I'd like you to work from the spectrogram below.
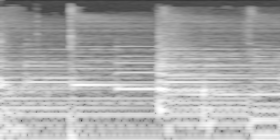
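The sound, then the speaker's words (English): After a second of low, quiet background hum, glasses clink once in a toast: a sudden bright, ringing strike near the end with a high shimmering tone. “This is worth another clink.”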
